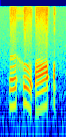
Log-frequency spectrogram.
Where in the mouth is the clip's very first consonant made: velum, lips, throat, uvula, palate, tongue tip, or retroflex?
throat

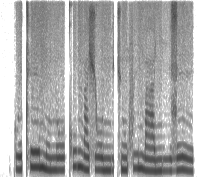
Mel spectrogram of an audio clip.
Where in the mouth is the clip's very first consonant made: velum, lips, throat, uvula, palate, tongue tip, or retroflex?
velum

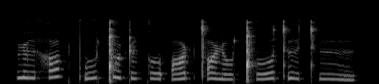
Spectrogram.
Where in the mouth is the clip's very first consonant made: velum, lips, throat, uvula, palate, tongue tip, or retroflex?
retroflex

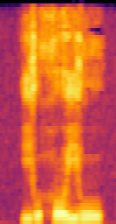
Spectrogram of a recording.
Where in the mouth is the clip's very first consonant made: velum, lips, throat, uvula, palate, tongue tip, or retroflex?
palate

